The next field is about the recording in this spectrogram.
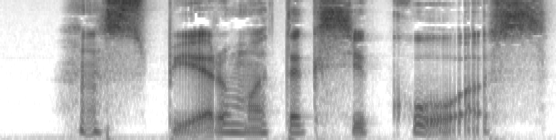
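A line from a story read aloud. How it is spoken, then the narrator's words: Ambiguous tone. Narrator (Russian): Повторил за мной непонятным тоном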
